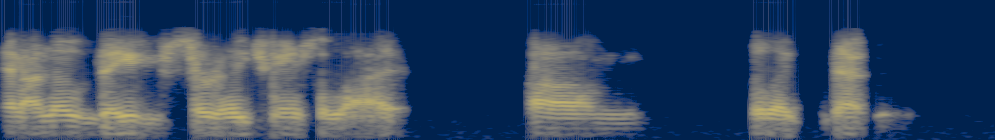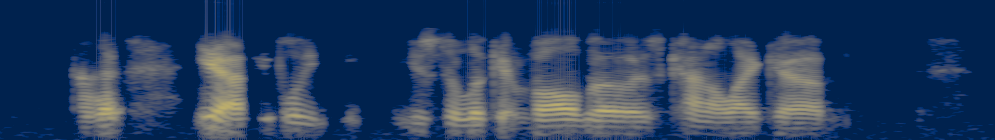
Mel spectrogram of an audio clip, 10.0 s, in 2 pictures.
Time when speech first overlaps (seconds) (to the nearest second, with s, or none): none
